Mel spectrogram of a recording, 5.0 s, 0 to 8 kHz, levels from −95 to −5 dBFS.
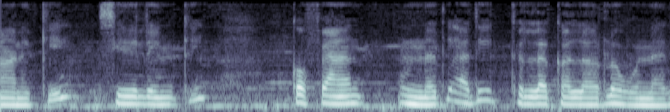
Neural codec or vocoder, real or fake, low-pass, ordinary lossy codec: codec, 16 kHz, 2 kbps, FunCodec, trained on Chinese and English, 25 frames a second; fake; 7.2 kHz; none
